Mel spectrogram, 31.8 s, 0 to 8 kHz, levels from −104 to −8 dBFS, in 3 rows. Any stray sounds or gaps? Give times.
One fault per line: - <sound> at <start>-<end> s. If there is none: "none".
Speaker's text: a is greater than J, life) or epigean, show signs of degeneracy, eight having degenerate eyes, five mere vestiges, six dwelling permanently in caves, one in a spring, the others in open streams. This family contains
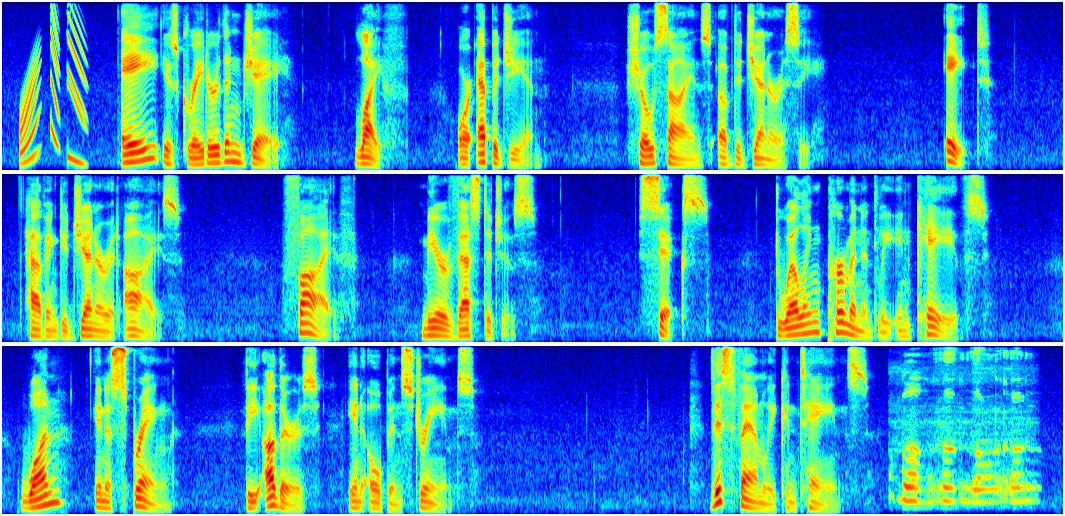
- chirp at 0.2-0.9 s
- throat clearing at 30.1-31.6 s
